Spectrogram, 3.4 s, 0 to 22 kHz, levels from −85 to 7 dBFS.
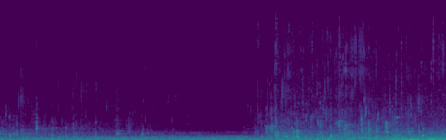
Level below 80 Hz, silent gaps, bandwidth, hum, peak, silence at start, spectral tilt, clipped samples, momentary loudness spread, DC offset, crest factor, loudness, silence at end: -46 dBFS; none; 18.5 kHz; none; -22 dBFS; 0 s; -7.5 dB/octave; under 0.1%; 10 LU; under 0.1%; 20 dB; -43 LUFS; 0 s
